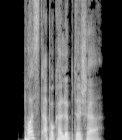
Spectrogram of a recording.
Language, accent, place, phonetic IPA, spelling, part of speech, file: German, Germany, Berlin, [ˈpɔstʔapokaˌlʏptɪʃɐ], postapokalyptischer, adjective, De-postapokalyptischer.ogg
- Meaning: inflection of postapokalyptisch: 1. strong/mixed nominative masculine singular 2. strong genitive/dative feminine singular 3. strong genitive plural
